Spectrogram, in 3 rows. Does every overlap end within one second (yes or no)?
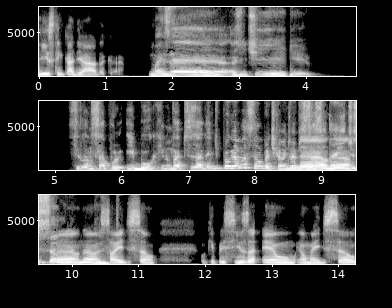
no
